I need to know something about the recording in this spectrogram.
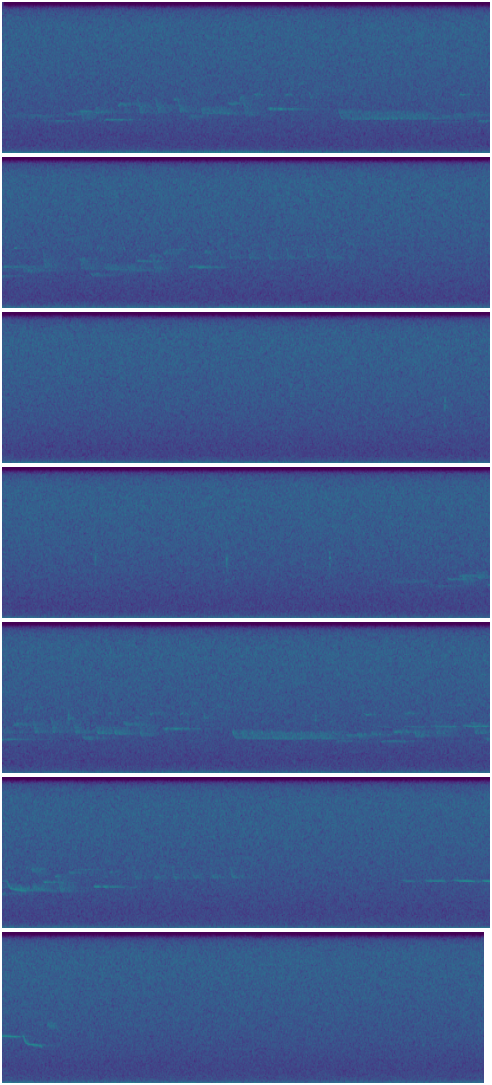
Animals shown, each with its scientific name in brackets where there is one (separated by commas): Winter Wren (Troglodytes hiemalis), Black-throated Green Warbler (Setophaga virens)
